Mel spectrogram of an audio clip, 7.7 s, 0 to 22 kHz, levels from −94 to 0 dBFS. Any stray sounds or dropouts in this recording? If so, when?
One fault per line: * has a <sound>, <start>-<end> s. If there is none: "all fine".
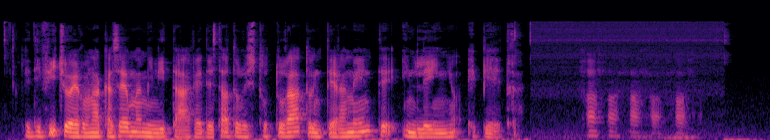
* has a laugh, 5.5-7.0 s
